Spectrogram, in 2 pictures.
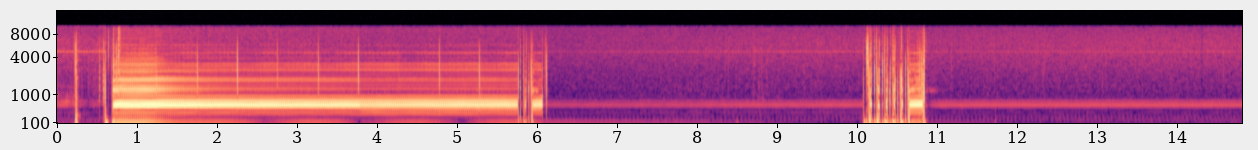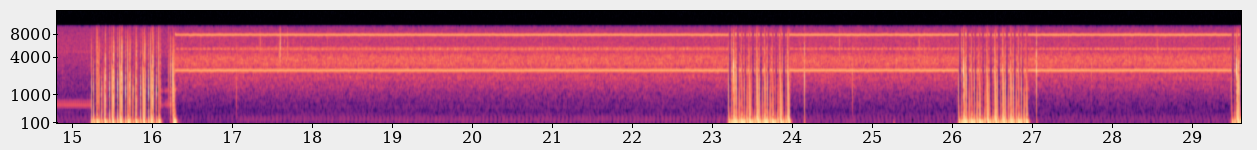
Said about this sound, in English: you can actually tell before the person has even answered just how long their phone line is by the way it sounds. This next call happens to go to a line that has double ring, but listen to how hummy the phone line is because of its length.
